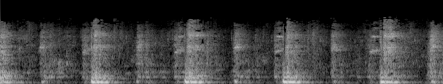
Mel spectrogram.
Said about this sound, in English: And they tried the washing machine.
